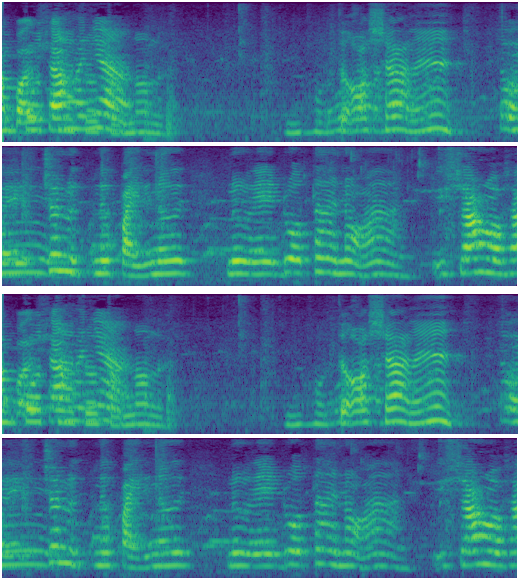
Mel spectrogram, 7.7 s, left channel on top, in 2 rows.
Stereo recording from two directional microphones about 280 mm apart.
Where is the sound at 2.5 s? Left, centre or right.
Right.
